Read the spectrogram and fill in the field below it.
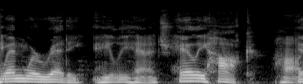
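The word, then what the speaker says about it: Hach: Haley Hawk. Yeah, it's pronounced Hawk. Oh, I know you've only seen it. Haley Hawk. But Haley it's Hawk.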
